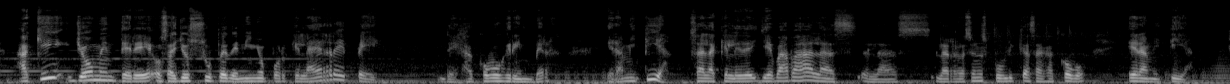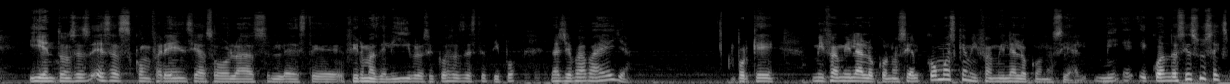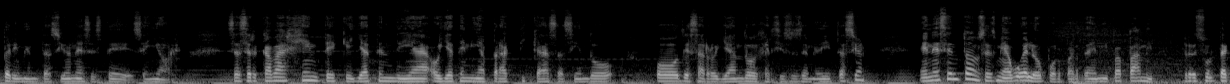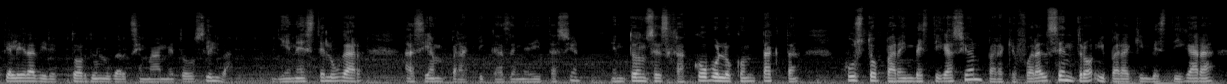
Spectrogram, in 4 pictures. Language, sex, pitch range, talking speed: Spanish, male, 125-155 Hz, 165 wpm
